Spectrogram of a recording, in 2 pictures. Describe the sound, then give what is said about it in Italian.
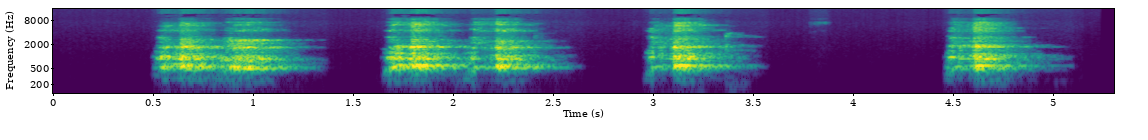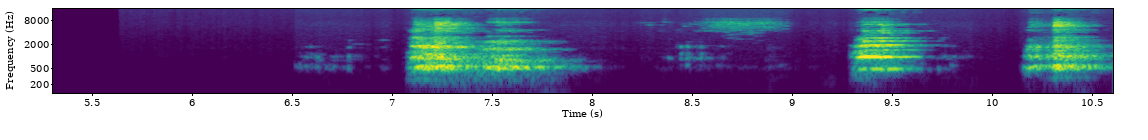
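A small dog barks in several separate, fairly drawn-out barks with silent gaps between them. The barks come in an uneven rhythm, some in quick pairs and others after longer pauses. “il mio cagnetto baia”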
